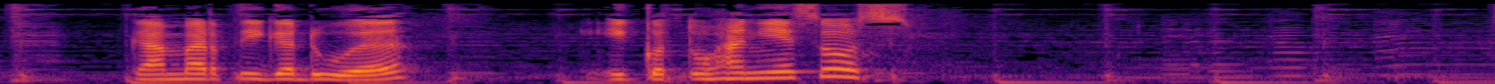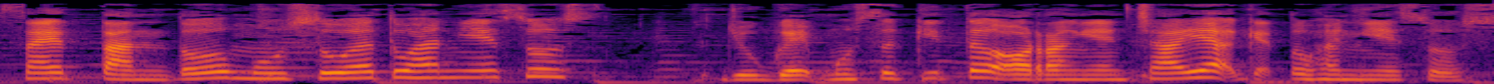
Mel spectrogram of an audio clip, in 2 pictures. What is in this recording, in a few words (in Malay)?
kabar baik good news malay bangka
